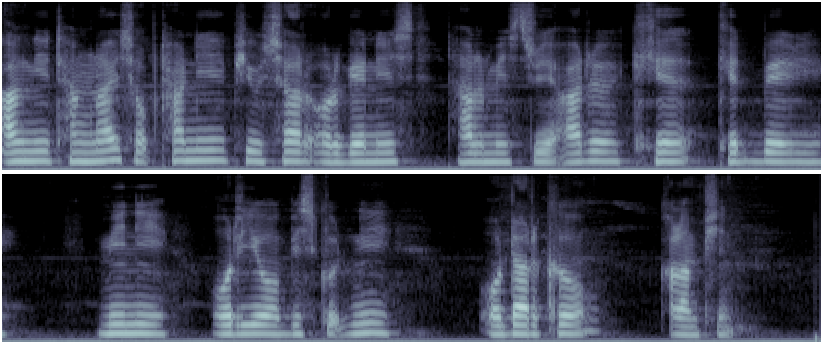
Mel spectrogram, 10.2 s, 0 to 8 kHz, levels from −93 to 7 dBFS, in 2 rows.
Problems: none marked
